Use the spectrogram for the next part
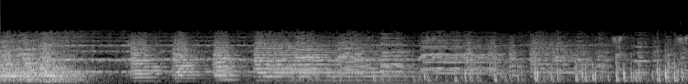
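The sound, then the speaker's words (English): Horse hooves clip-clop in a steady rhythm, fairly loud, with sharp repeated clicks over a rich, busy background of music-like tones and no voices. “That horse answered you. Come on, Silver.”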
